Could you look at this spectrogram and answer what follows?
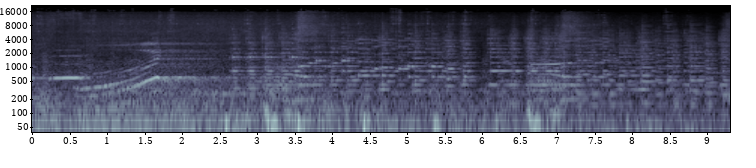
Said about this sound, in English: And here we go on the Disneyland Railroad. Now leaving for a grand circle tour of the Magic Kingdom.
